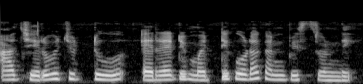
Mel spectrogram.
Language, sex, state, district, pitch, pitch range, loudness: Telugu, female, Telangana, Hyderabad, 215 Hz, 205-240 Hz, -14 LUFS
